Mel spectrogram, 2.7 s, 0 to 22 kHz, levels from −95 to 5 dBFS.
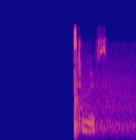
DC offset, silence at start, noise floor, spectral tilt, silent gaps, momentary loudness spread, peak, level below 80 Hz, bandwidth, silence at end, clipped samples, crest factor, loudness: under 0.1%; 1.45 s; -59 dBFS; -0.5 dB/octave; none; 16 LU; -8 dBFS; -86 dBFS; 11 kHz; 0.6 s; under 0.1%; 32 dB; -31 LUFS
